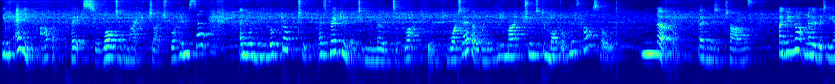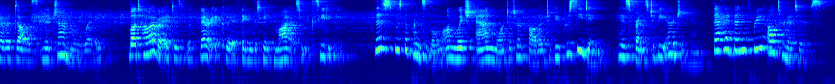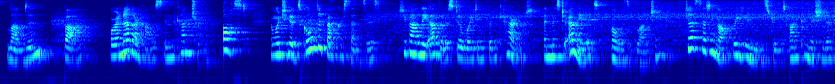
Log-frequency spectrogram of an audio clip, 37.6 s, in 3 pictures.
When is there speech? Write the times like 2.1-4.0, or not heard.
0.0-37.5.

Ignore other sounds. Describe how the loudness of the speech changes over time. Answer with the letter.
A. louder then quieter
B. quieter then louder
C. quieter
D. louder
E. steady
E.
